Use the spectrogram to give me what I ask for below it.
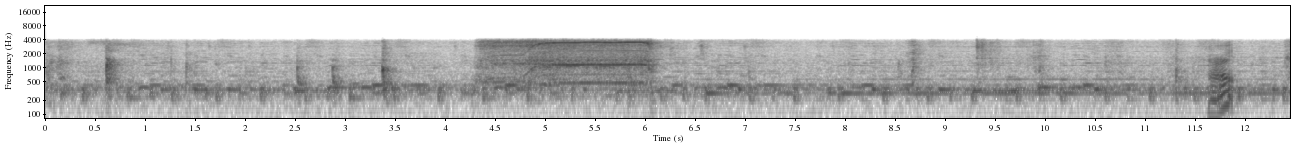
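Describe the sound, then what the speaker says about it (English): A power drill whines for about two seconds, drilling out rivets on a 1970 Triumph TR6 passenger door, with scattered taps and shuffling handling sounds before and after. "And just drilling out the rivets."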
